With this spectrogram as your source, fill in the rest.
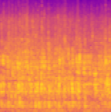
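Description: Two liters of boiling water poured into a strawberry wine fermenter, a steady, close, full-bodied liquid gush and splash running continuously with no talk.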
